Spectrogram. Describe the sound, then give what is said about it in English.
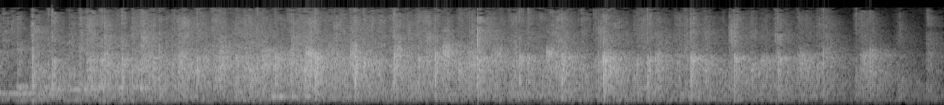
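An audience applauds a poet steadily for several seconds, a dense wash of many hands clapping at an even loudness before thinning slightly at the end. “All right, applaud the poet.”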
